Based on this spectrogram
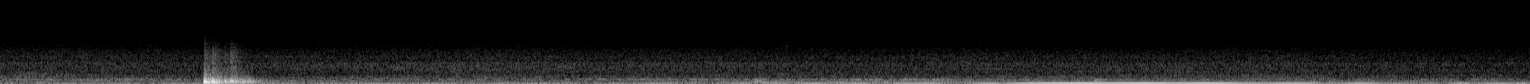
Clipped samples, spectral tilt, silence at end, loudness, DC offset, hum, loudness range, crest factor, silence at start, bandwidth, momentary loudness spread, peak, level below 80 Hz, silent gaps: under 0.1%; -10.5 dB/octave; 0 s; -25 LUFS; under 0.1%; none; 20 LU; 24 dB; 0 s; 2.7 kHz; 18 LU; 0 dBFS; -28 dBFS; none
